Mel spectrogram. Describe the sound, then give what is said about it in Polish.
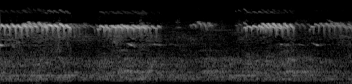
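Bohemian waxwings giving their contact calls: high, thin, gently vibrating trills that repeat in short overlapping bursts, like a small flock calling back and forth, with no talking. “Jej głos kontaktowy jest delikatnie wibrujący.”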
